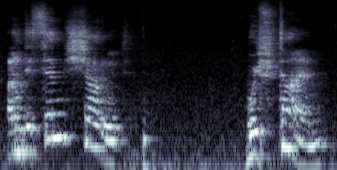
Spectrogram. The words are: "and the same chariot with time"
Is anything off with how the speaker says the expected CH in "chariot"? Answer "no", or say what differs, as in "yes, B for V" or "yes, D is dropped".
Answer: yes, SH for CH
